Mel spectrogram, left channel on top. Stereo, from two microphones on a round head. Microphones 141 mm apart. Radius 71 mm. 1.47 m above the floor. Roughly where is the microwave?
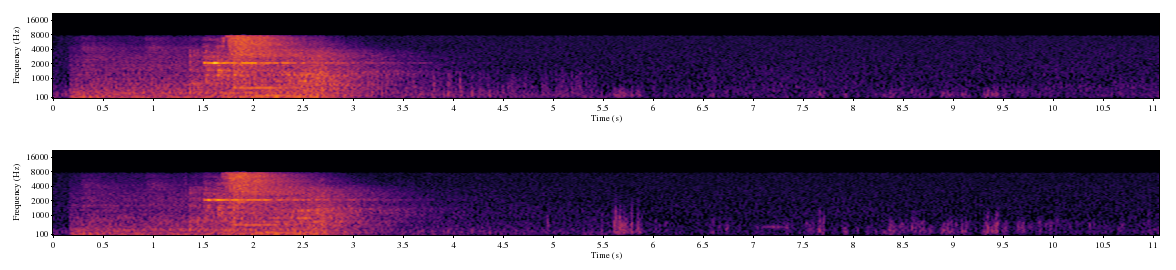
Centre.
